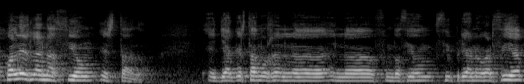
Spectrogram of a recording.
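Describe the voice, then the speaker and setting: A man from Spain speaks at a book presentation with a fairly high but mellow voice, working through his ideas aloud and asking the audience rhetorical questions. The hall around him adds a roomy echo. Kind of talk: public talk to an audience. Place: event hall.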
